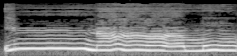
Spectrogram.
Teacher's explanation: Inna. Nun bertasydid. Wajib dengung. Dua harakat. · Mur. Ra itu mati. Huruf sebelumnya baris depan. Kena baca tafkhim tebal.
